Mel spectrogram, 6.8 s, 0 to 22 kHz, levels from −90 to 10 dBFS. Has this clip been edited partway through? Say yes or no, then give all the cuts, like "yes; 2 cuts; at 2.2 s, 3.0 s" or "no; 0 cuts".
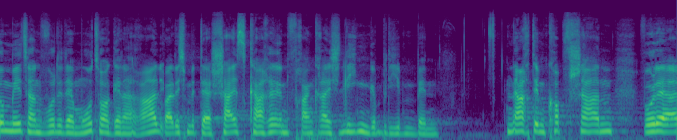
yes; 1 cut; at 1.6 s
